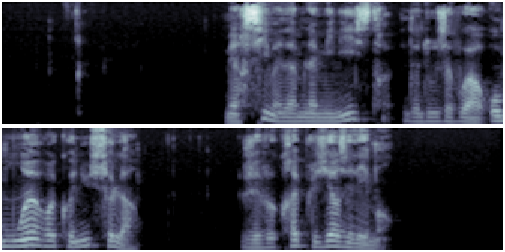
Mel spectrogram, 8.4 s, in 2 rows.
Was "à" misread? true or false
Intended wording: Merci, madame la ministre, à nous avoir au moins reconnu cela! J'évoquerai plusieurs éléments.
true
